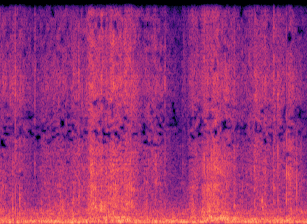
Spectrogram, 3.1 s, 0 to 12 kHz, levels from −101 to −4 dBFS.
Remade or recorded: remade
